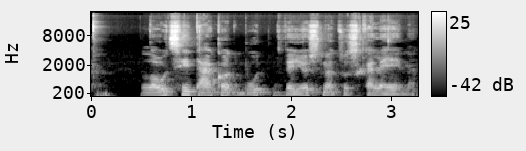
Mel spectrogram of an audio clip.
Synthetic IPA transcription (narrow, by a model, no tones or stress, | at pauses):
lˠɒʊt̪sʲɛɪt̪ʲæːkoːt̪buːt̪ʲd̪ʲʋʲɛjʊsmʲɛt̪ʊskɐlʲɛˑɪmʲɛ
